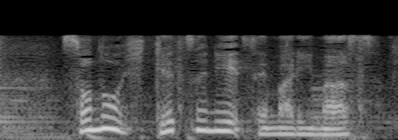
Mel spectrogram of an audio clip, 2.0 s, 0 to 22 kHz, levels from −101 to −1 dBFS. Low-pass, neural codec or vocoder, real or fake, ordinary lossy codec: none; none; real; none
